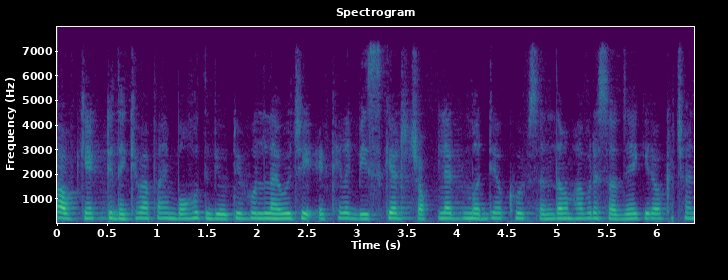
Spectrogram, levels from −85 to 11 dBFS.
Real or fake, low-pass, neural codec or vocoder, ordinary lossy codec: fake; 7.2 kHz; codec, 16 kHz, 0.5 kbps, X-Codec, WavLM features, trained on Multilingual LibriSpeech; none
